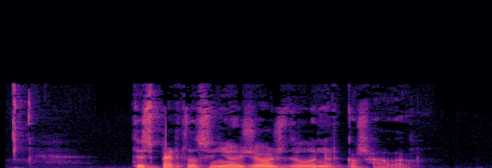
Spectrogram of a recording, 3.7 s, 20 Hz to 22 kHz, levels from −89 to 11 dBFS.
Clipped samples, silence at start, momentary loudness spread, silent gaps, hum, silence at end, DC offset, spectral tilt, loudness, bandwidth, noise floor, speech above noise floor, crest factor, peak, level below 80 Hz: under 0.1%; 0.1 s; 15 LU; none; none; 0.6 s; under 0.1%; -5 dB/octave; -23 LUFS; 11.5 kHz; -58 dBFS; 36 dB; 24 dB; 0 dBFS; -46 dBFS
